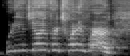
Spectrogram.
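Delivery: very high, frantic, panicked mock mother voice. Speaker retelling their mom's call before going live, imitating mom freaking out. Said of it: "That's not even what my mom sounds like".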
